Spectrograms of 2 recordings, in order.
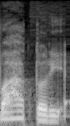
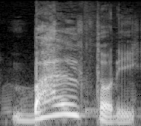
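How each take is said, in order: First: No L sound comes before the T. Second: An L sound comes before the T. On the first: "la pronunciación más tradicional" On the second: "la pronunciación correcta de este nombre de los Balcanes es Baltori con una L"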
